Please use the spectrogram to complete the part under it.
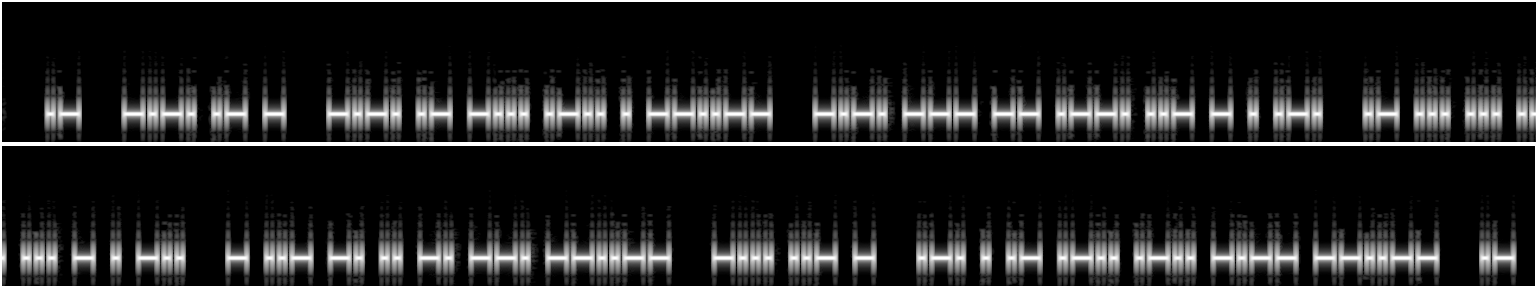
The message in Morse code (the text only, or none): A CAT CABLE, COMPUTER ASSISTED TUNING, BUT REALLY, A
